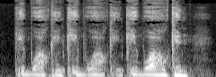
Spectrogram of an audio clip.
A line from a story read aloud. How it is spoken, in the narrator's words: all of a sudden I whispered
